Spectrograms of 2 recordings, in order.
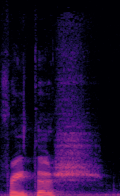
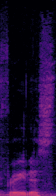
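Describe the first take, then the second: First: The final sound is a 'sh' sound. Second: The final sound is a plain 's' sound. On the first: This is the Portuguese way of saying it. "the accent's going to be on the S. Shh" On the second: This is how the family says it day to day. "we just say Freitas, though. We don't get crazy with it"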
